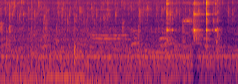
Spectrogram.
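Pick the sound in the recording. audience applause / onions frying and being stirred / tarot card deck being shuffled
onions frying and being stirred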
